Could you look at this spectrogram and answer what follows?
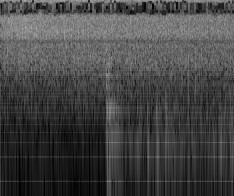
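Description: Potatoes hit hot oil in a pan already used for sautéing tomatoes and onion, and a steady bright sizzle swells into louder crackling frying.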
